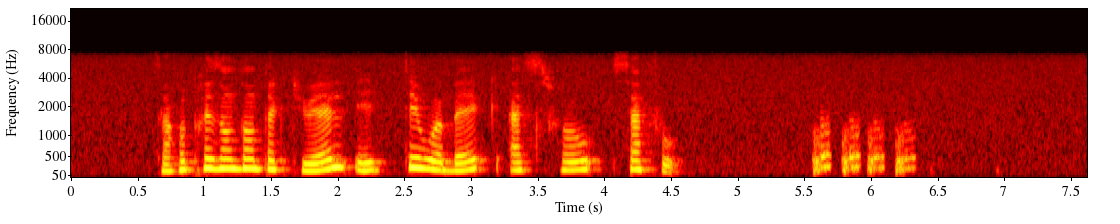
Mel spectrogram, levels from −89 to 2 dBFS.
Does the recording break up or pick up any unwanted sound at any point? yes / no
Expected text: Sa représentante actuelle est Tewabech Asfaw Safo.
yes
